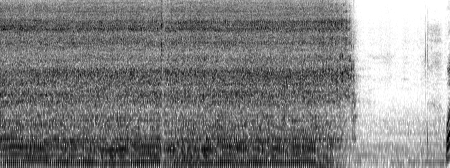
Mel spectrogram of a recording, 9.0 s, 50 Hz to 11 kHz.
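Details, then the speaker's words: Suzuki GS750 four-cylinder, about 23,000 on the clock, first start after sitting, choked: busy, high steady idle with quick even pulses about four a second that never settles, idling too fast; also dripping fuel on number two cylinder; needs tuning. "it's idling too fast. It's also dripping on the number two cylinder."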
